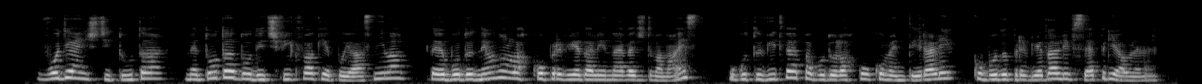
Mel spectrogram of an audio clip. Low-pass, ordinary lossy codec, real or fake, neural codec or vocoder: none; none; real; none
